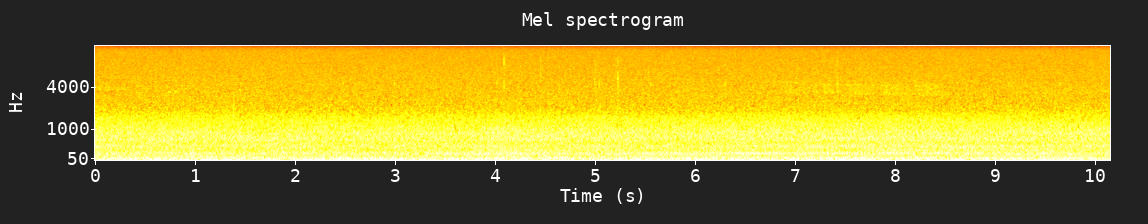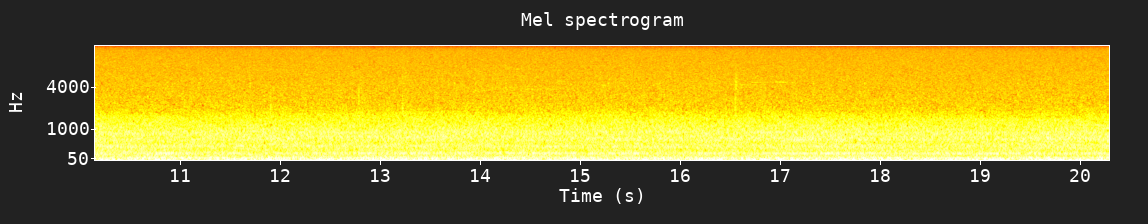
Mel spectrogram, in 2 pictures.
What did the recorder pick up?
Ovenbird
